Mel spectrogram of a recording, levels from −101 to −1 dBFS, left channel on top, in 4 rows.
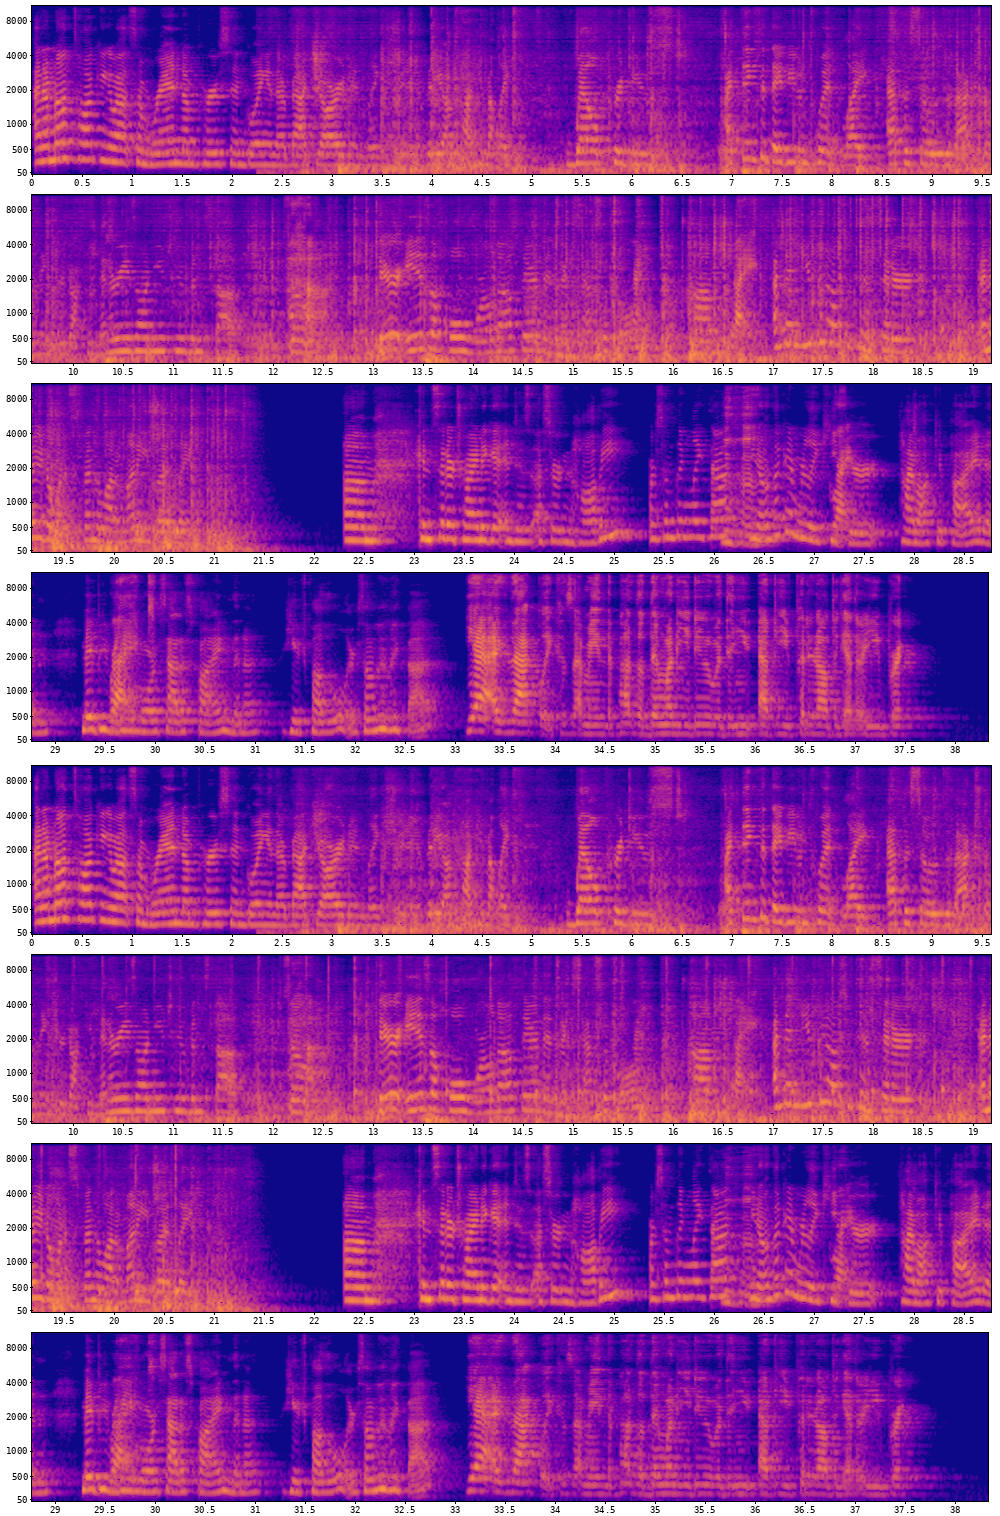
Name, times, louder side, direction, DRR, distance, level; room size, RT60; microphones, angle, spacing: voice 1, 0.0-5.0 5.3-6.5 6.9-11.7 12.1-12.4 13.0-15.7 16.2-16.6 17.0-18.5 19.0-20.8 22.3-25.1 25.3-28.9 29.3-31.0 31.3-32.8, right 1 dB, 10° right, 7 dB, 0.4 m, -36 dB
sound 1, 2.2-21.4, left 1 dB, 70° left, 2.9 m, -37 dB
sound 2, 7.9-13.4 13.7-19.4 19.8-20.8, right 3 dB, 85° right, 0.7 m, -43 dB
voice 2, 12.1-12.5 15.5-15.7 16.6-16.8 26.1-26.5 27.2-27.4 29.5-29.8 33.1-37.5, left 5 dB, 40° left, 8 dB, 0.7 m, -37 dB
12.0 x 10.0 x 2.6 m, 0.82 s
head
